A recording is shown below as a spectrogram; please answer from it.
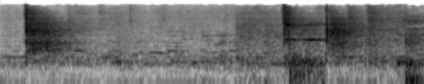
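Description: Baseball bat hitting pitched balls in an indoor batting cage: a sharp crack about a quarter second in, then a louder hit near three seconds in with a brief ring and a second impact just after.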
